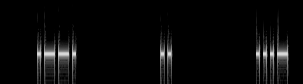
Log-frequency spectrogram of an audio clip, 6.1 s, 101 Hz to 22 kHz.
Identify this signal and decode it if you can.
Morse code, heard as a keyed tone, about 17 wpm, spaced as for 5 wpm, 700 Hz. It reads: PIV
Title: USA Call Signs - 8x Character Spacing - 17wpm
